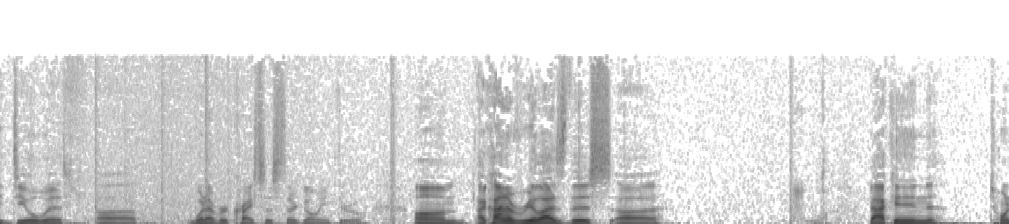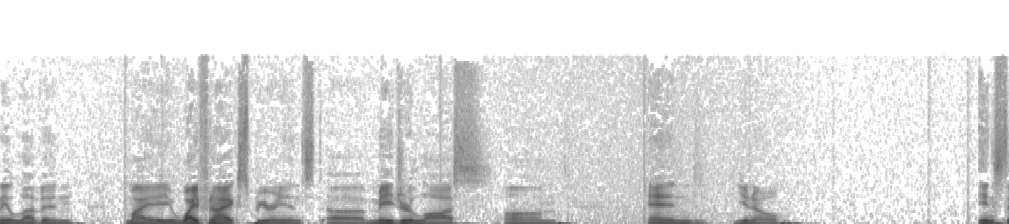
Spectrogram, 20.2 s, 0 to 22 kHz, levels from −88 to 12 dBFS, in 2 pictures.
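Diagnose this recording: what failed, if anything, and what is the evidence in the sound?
Overdone noise removal at the processing stage, throughout: bands near the noise estimate are cut, leaving twinkling specks in near-silent gaps and quiet parts of the voice cut away, unlike codec band-limiting's steady dullness.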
